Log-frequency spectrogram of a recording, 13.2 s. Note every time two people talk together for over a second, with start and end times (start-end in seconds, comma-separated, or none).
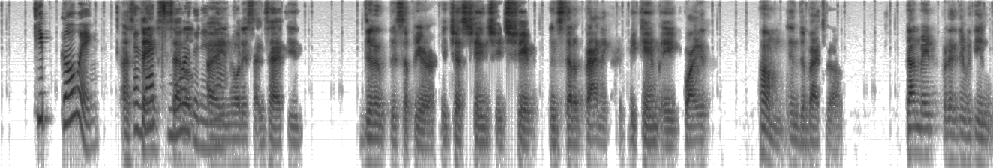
1.8-3.0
